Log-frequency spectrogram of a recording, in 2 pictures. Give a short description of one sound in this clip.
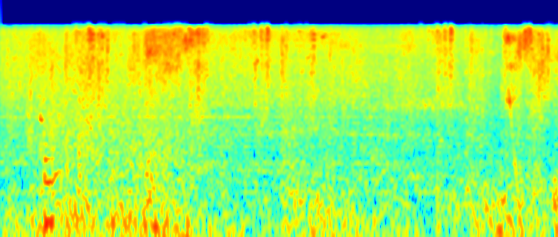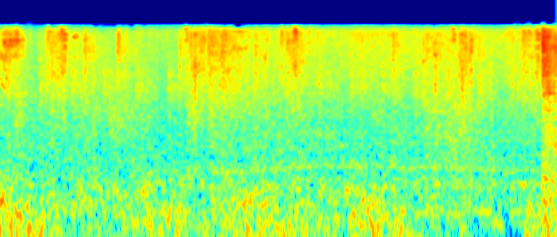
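Guns fire in quick bursts.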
